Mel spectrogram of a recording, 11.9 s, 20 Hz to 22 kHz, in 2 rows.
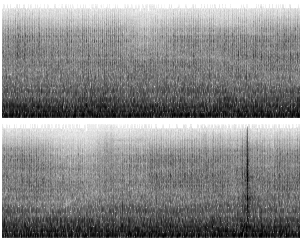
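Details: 1945 Farmall H tractor, long sat, started to drive off the trailer: low idle with an uneven, loping beat and irregular stumbles. Running better than before but still rough.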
